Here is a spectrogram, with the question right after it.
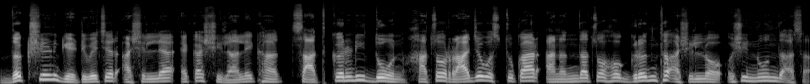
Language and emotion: Goan Konkani, neutral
